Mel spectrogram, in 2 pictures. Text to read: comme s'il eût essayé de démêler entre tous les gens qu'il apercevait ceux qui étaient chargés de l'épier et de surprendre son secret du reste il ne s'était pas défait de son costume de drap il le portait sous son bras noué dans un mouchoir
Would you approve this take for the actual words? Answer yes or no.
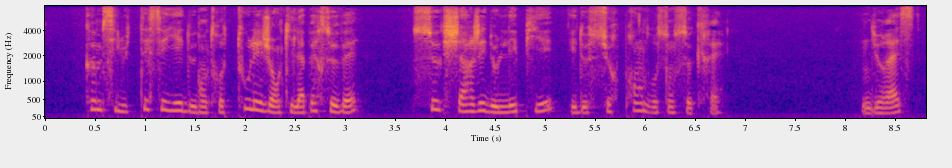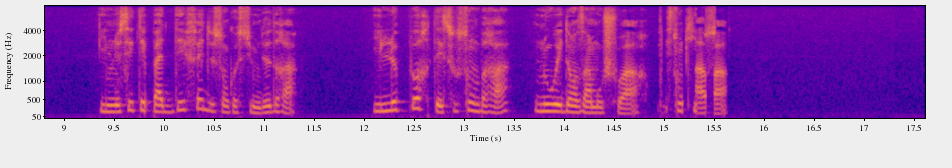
no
